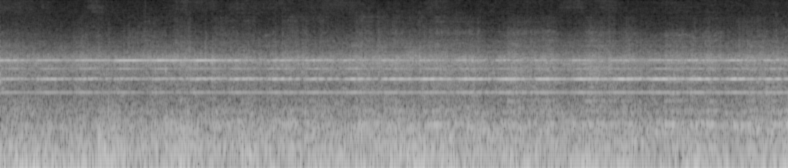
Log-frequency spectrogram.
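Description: Double-stack intermodal train's container well cars rolling past with a steady rumble and clatter of wheels on rail. Several steady high-pitched ringing tones hold over it without a break.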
